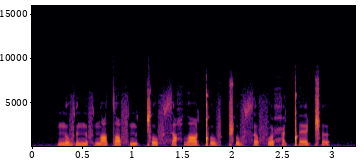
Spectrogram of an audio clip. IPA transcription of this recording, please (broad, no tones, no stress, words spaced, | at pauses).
novɾə nəfnoɐ̯tˤofno ǀof sɛħðˤɛɐ̯ǃov ǁovsʌfoħə ǃɛǁə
